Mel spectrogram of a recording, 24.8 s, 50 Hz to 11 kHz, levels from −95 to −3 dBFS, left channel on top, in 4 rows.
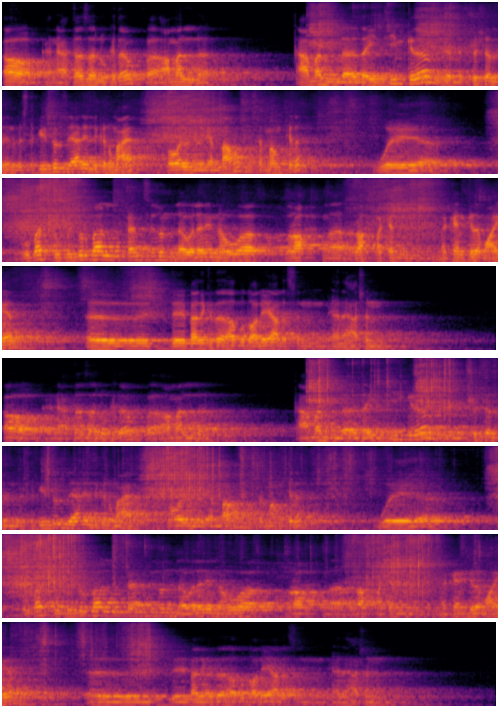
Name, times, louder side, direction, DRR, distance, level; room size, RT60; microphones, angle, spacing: voice 1, 0.0-2.6 3.7-7.9 8.3-10.0 10.8-11.7 12.6-15.6 15.9-18.8 19.6-20.5 20.7-23.4, left 3 dB, 65° left, 7 dB, 0.4 m, -30 dB
sound 1, 3.8-11.7 12.2-20.5, right 5 dB, 50° right, 0.7 m, -41 dB
8.1 x 3.0 x 5.3 m, 2.7 s
head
